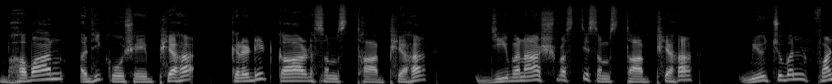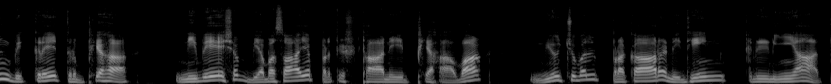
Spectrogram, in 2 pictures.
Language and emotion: Sanskrit, neutral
